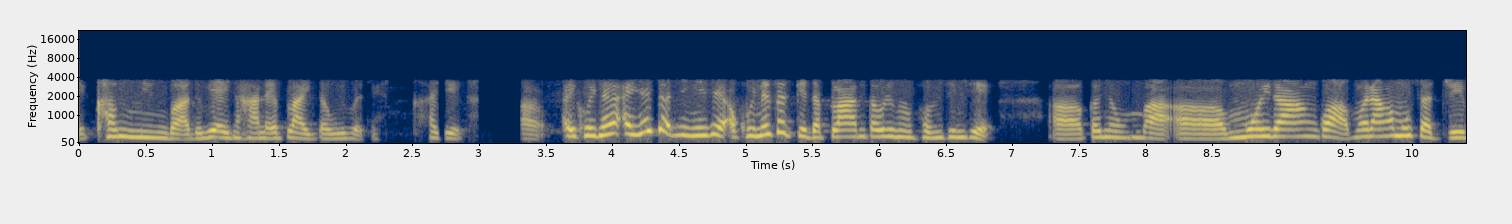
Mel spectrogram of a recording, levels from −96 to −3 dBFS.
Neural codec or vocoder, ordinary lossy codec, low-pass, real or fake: none; none; 3.6 kHz; real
